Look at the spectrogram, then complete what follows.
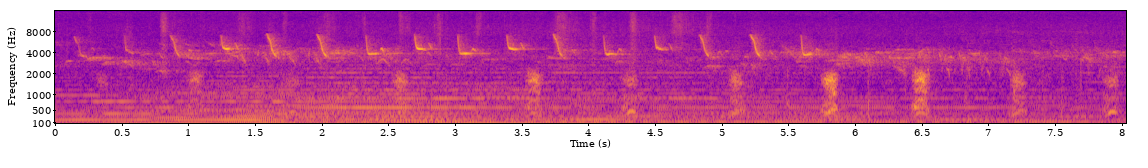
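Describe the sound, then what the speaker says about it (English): A dog barks repeatedly in Kingdom Come Deliverance 2, a steady run of sharp barks at close to middle distance over a low droning ambience with some bird-like calls, no talking. "What's that dog making such a fuss about?"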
